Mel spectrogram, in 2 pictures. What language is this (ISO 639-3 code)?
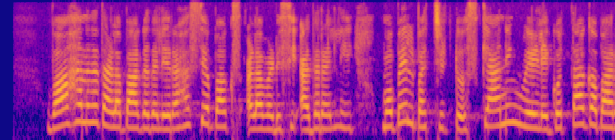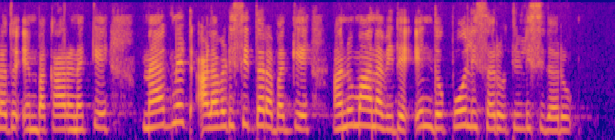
kan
